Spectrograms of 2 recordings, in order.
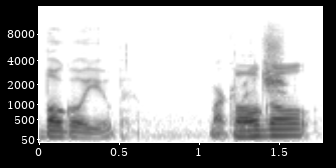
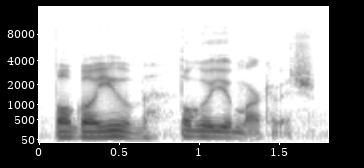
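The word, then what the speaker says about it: Bogoljub Marković: It's pronounced Bogolyub Markovic. Bogolyub? Bogolyub Markovic.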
